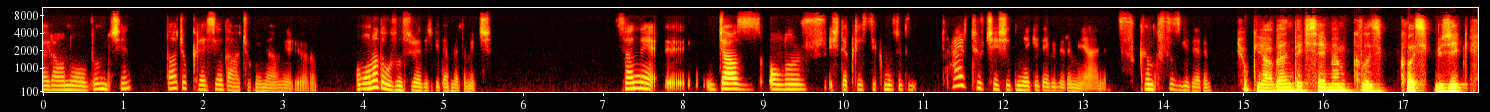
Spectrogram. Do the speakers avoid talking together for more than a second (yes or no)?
yes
